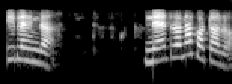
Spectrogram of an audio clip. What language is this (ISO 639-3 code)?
ori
